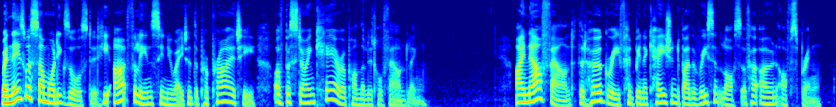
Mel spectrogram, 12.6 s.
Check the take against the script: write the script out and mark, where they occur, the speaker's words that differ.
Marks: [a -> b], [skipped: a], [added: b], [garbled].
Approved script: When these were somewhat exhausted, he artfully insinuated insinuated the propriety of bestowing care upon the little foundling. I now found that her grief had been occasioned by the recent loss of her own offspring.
When these were somewhat exhausted, he artfully insinuated [skipped: insinuated] the propriety of bestowing care upon the little foundling. I now found that her grief had been occasioned by the recent loss of her own offspring.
